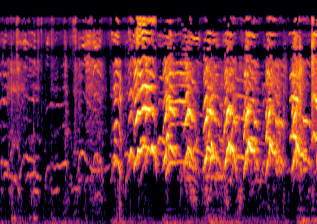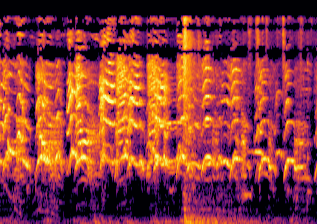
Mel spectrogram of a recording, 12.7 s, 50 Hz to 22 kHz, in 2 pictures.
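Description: Several 31-day-old Doberman puppies whining and yelping, many short high cries overlapping almost without pause from about two seconds in, with a dull bump about ten seconds in.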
